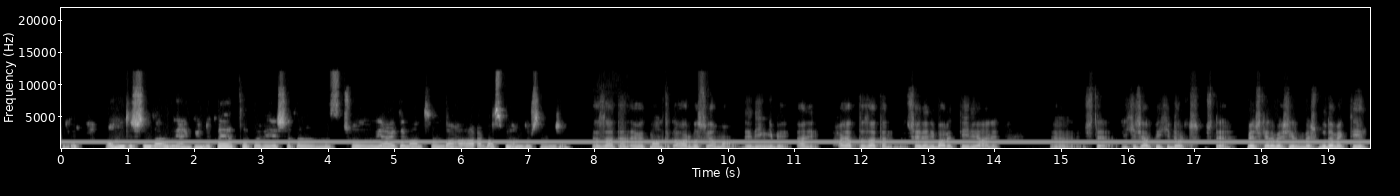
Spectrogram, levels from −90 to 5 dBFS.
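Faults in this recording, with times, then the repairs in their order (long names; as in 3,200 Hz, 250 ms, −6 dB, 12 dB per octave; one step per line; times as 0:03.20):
whistle 1,100 Hz −33 dBFS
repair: notch filter 1,100 Hz, Q 30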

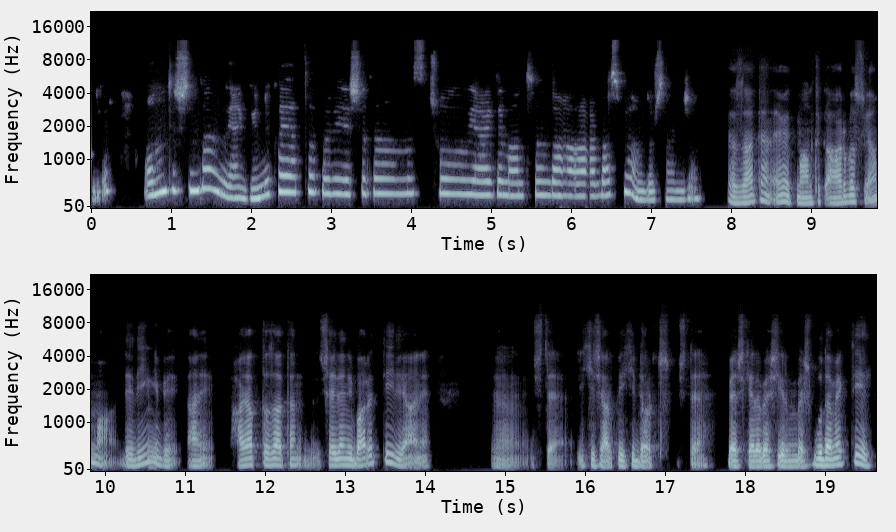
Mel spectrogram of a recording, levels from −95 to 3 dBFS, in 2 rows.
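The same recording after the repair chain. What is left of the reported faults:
none of them is left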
